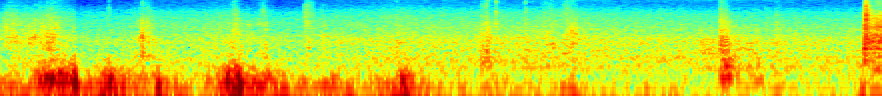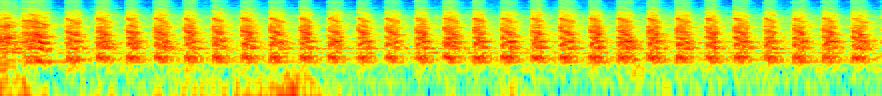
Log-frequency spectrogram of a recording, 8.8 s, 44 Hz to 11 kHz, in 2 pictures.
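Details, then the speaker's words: Subaru RS Liberty AWD turbo manual, parked 10 years, fuel sprayed into throttle body: fast even cranking about seven beats per second, no catch; owner suspects blocked injectors starting to clear. "see what that's going to do it sounds like it's starting to unblock the injectors or something"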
